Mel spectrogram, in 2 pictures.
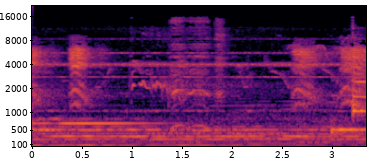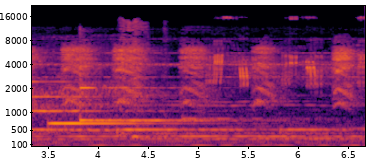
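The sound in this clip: Crows cawing overhead a desolate village under dark, churning clouds: many rough, repeated caws from several birds over a steady tonal drone, at a moderate level.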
